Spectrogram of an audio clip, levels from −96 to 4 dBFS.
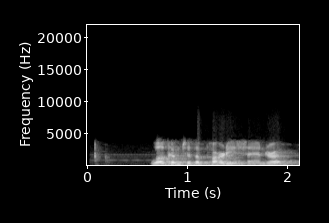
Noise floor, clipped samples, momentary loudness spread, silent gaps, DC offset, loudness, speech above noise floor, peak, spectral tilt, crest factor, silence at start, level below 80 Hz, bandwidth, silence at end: -59 dBFS; under 0.1%; 6 LU; none; under 0.1%; -18 LUFS; 42 dB; -2 dBFS; -8.5 dB/octave; 16 dB; 0.65 s; -58 dBFS; 4.2 kHz; 0 s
